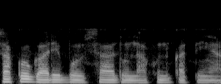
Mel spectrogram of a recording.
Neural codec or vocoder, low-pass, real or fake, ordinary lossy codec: codec, 16 kHz, 8 kbps, FunCodec, trained on Chinese and English, 25 frames a second; 5.4 kHz; fake; none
